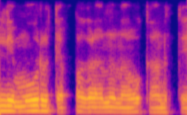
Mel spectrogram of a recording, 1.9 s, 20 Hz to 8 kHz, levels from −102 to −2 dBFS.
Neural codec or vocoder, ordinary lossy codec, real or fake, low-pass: none; Opus, 16 kbps; real; 7.2 kHz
